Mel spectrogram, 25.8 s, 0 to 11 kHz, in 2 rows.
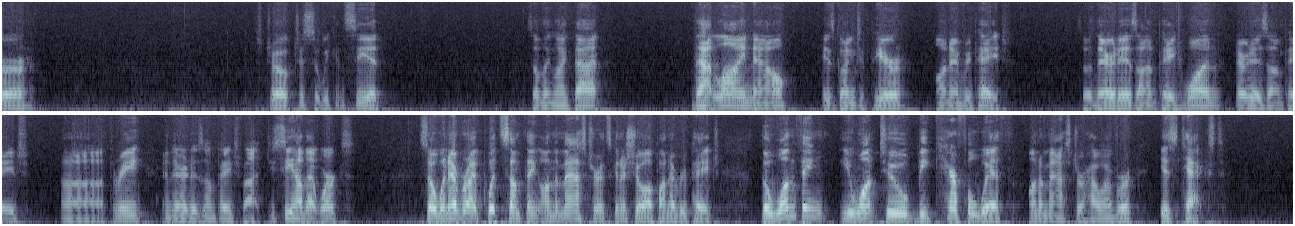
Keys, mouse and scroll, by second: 1.9 click, 2.9 click, 3.1 click, 3.7 click, 5.4 click, 8.1 click, 10.0 click, 10.3 click, 11.6 click, 11.8 click, 13.6 click, 13.8 click.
